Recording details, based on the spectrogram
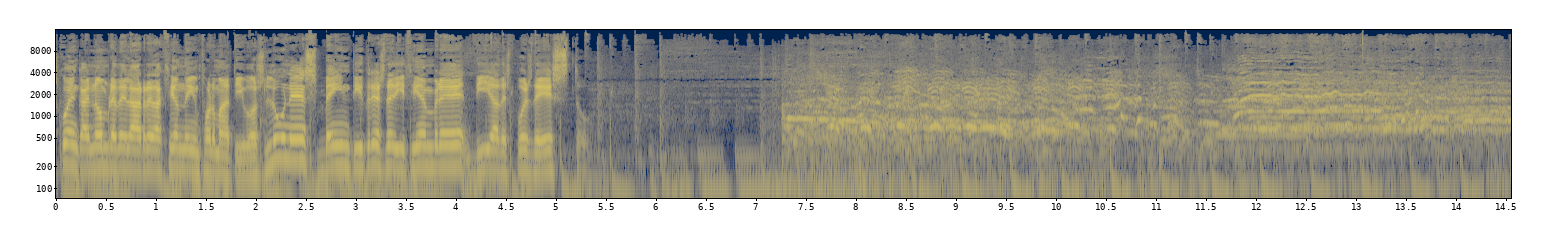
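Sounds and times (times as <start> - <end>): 
speech: 0.0 - 5.6
dense crowd shouting and cheering at lottery win celebration: 7.2 - 14.5
people laughing in crowd: 7.3 - 14.0.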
